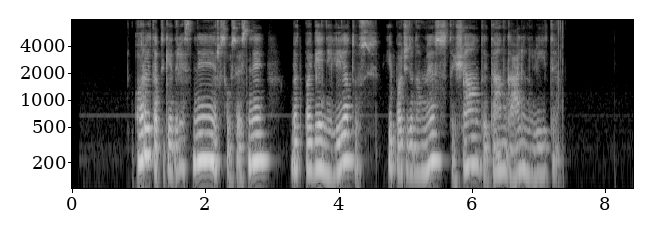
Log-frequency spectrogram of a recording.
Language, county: Lithuanian, Vilnius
